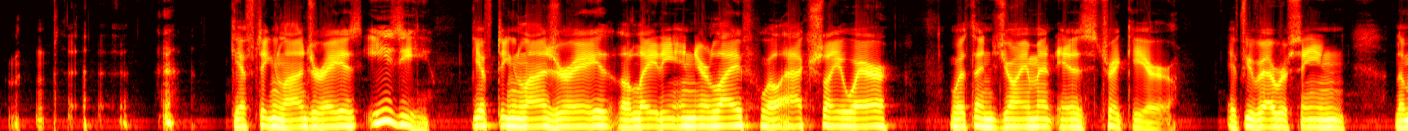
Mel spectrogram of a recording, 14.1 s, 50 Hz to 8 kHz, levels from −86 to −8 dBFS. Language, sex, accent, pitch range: English, male, American, 105-130 Hz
